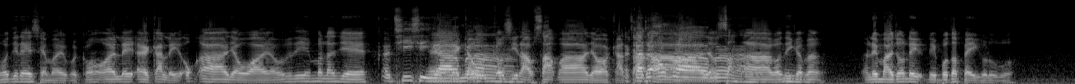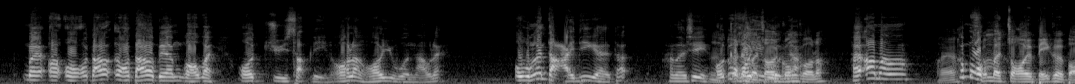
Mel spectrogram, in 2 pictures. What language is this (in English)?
Chinese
